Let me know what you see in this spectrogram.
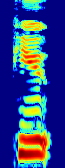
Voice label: "pyu", hiragana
